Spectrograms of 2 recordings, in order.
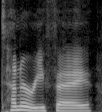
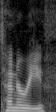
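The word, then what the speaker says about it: Tenerife: Now we have the Tennere or depending on where you may live pronounced Tenneref airport disaster.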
